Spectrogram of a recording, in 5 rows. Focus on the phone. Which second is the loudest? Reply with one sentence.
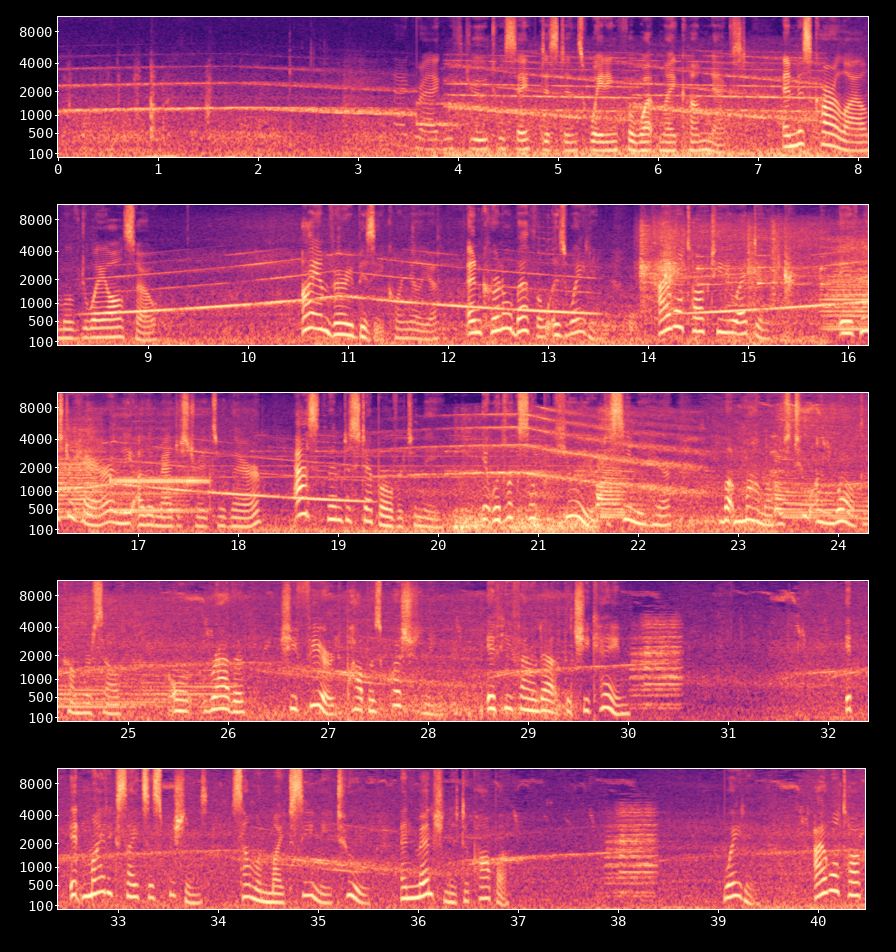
The loudest moment of the phone is at 17 seconds.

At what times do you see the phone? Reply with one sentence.
The phone can be heard from 16.7 to 18.2 s.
